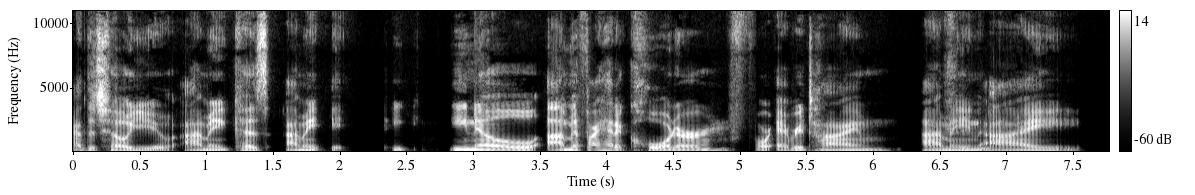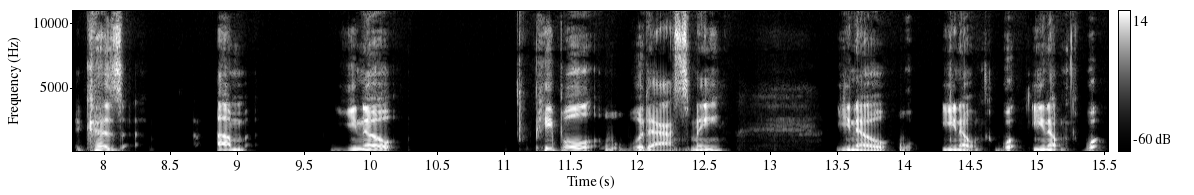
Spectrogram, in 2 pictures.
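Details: Stuttering in a real adult male who stutters and says his stuttering is lifelong and comes and goes unpredictably; he reports blocks with long pauses and uses helper words.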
